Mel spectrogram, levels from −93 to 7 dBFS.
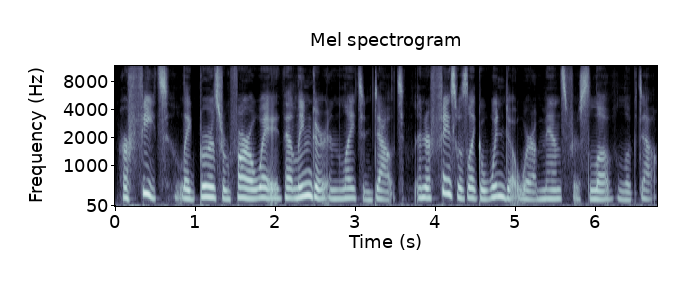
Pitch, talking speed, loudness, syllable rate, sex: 225 Hz, 240 wpm, -17 LUFS, 5.0 syllables/s, female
